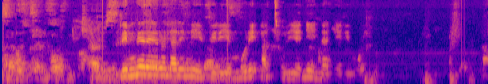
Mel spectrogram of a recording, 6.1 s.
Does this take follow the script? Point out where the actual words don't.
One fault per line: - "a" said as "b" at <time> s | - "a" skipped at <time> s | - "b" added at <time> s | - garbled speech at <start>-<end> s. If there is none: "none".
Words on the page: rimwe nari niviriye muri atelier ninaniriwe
- "rero" added at 1.9 s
